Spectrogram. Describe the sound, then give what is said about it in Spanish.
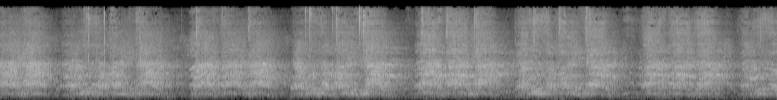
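A large protest crowd in the centre of Valencia, Spain, where people are gathering and some are clashing with National Police officers, shouts and chants loudly and continuously, the roar surging in rhythmic waves every second or two, with no single voice standing out. “Este es el sonido ambiente del lugar en el que se empieza ya a manifestar la gente o a concentrar y algunos a enfrentarse con agentes de la Policía Nacional.”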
